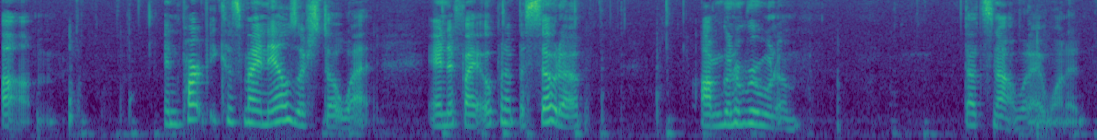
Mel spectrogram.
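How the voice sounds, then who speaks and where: A woman's fairly high-pitched voice with vocal fry, ordinary pitch variation, a moderate pace and long, frequent pauses. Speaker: gaming YouTuber. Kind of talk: casual let's play commentary. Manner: chatty, rambling with fillers. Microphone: mic moved very close.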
